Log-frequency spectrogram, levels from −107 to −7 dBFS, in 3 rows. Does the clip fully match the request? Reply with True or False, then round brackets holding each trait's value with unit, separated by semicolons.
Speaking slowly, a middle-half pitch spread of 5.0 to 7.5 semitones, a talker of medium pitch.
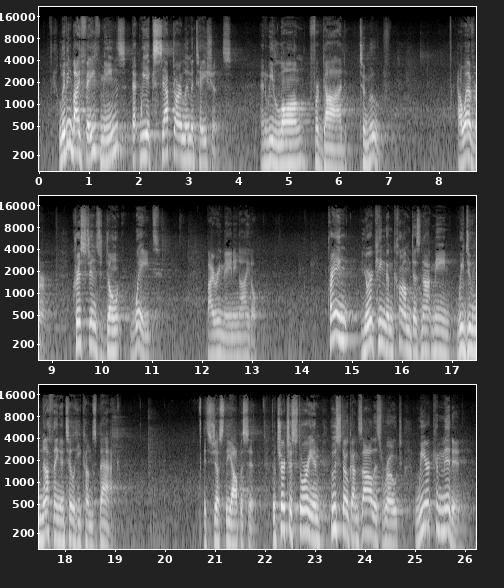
True (115 wpm; 5.6 semitones; 155 Hz)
